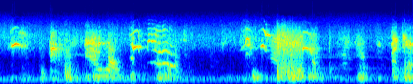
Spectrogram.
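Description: Wordless cries and shrieks of people struggling, with sharp knocks between them, on a thin early sound-film track.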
